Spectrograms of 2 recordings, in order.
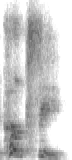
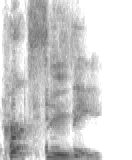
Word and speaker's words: Kirksey: You're fine. Kirksey. Like Kirksey.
